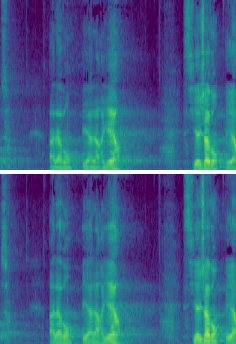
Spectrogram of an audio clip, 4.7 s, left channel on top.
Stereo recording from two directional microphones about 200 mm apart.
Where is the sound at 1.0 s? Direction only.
50° right (ahead or behind).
